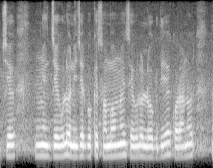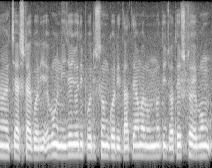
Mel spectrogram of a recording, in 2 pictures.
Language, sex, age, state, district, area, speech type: Bengali, male, 18-30, West Bengal, Paschim Medinipur, rural, spontaneous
